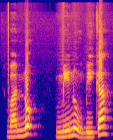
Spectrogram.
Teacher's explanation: حمزہ کے اوپر جزم ہے تو ہم اس کو جھٹکا دے کر پڑھیں گے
